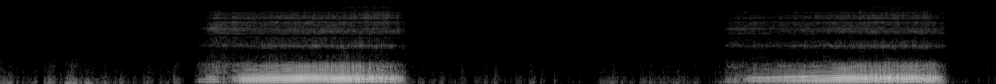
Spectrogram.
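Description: Loud rattling snores on each breath in, about two seconds long, with quiet breathing out between; typical snoring in sleep.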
